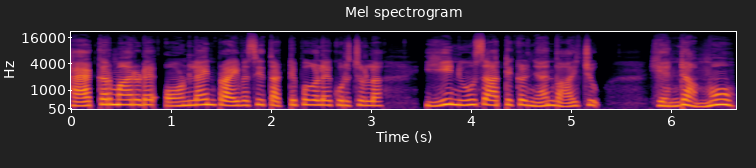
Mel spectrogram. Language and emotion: Malayalam, fearful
